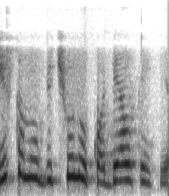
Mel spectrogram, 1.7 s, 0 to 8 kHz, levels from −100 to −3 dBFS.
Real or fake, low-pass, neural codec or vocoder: real; 7.2 kHz; none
